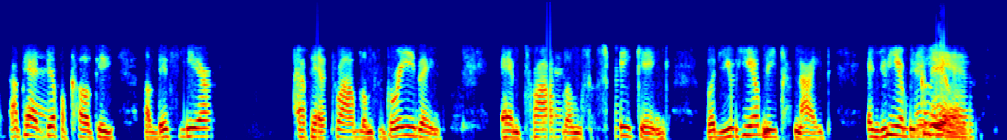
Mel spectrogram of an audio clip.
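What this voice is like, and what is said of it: Slightly raspy voice. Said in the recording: “I may be a little raspy”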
